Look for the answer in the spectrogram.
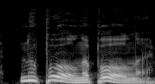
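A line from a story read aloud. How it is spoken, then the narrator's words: Soft. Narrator (Russian): мягко говорит Лазареску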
